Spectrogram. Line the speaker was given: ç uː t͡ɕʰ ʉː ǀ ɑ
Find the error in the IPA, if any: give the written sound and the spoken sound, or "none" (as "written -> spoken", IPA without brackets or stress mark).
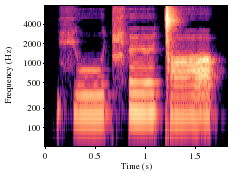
ʉː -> øː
